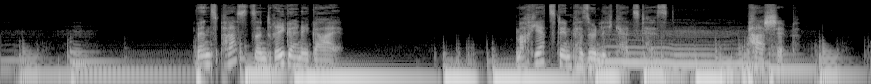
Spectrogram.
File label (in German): Werbung; Parship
